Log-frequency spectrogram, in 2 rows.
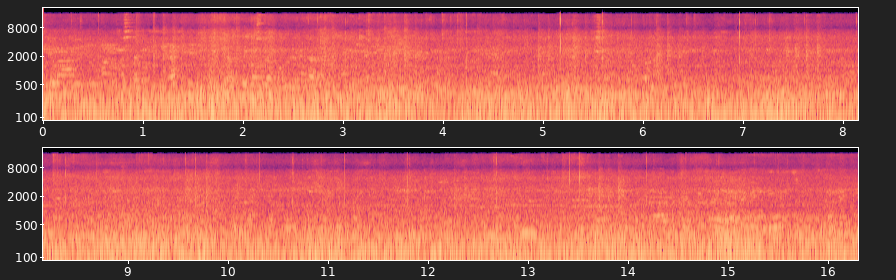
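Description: Inside a Volvo B290R city bus under way: a steady low rumble of engine and road, with short clicks and rattles from the body.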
